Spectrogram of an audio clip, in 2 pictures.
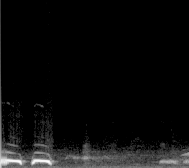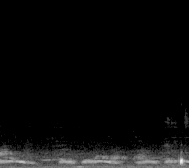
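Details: Spotted dove of the Đồng Thổ voice style, lure calling with thúc/gù: two loud bowed coos open, followed by several seconds of soft, wavering low cooing murmurs and a single sharp note at the end.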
